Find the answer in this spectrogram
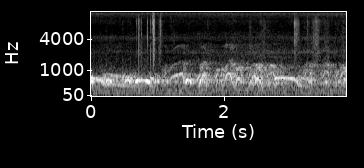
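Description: Barred owls give a run of overlapping, wavering hoots and cackling notes, rising and falling in pitch, as if more than one bird is calling together.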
